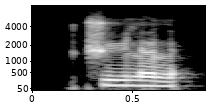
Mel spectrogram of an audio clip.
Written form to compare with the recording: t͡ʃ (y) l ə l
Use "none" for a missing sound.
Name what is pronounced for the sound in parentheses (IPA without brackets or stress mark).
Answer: y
